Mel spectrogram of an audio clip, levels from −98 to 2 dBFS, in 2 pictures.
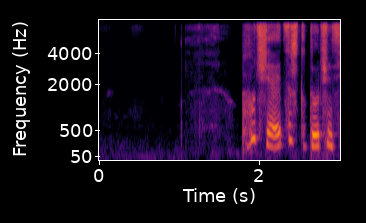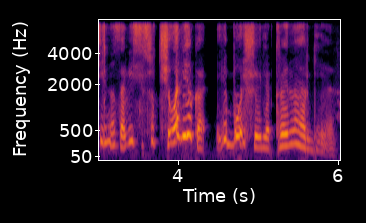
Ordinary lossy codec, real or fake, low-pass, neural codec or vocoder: none; fake; 7.2 kHz; codec, 16 kHz, 2 kbps, FreqCodec, larger model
